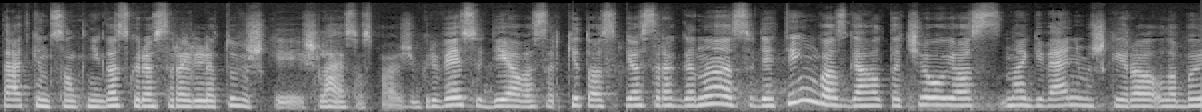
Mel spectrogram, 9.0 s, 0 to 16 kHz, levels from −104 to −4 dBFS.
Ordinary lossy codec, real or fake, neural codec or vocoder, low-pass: AAC, 48 kbps; real; none; 14.4 kHz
